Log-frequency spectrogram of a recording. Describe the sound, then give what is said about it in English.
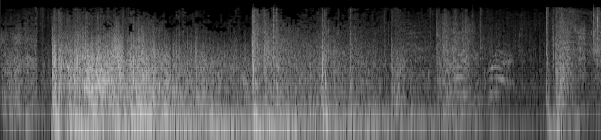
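A cruise missile strike in a military shooter video game sets off a loud explosion about half a second in. A long roaring rumble follows and slowly fades, broken by a few sharper bursts. “Friendly cruise missile approaching target.”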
